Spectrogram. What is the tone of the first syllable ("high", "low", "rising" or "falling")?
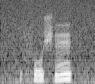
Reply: low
